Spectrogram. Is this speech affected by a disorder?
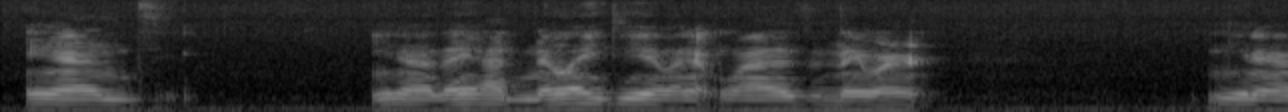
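Yes: cerebral palsy.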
